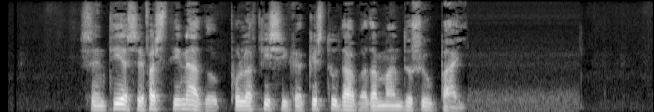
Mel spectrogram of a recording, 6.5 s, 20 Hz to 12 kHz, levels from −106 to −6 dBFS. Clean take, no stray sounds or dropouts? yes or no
yes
